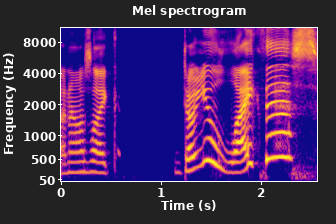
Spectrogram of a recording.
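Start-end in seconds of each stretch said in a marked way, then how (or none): 1.2-2.6 high, slow, incredulous retort; mock affronted question. Comedian replying to gas station guy, mock affronted. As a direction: stretch it into a put-on protest. Acts out her reply to stranger.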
